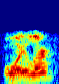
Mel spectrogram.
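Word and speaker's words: Euler: the man who discovered it his name is Oiler and you spell it like this and they just used the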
